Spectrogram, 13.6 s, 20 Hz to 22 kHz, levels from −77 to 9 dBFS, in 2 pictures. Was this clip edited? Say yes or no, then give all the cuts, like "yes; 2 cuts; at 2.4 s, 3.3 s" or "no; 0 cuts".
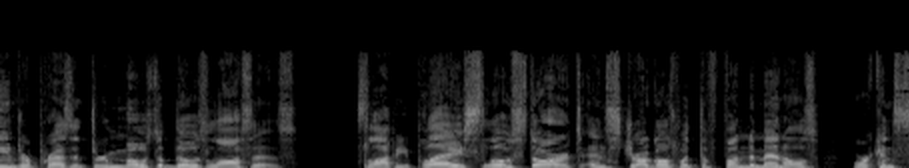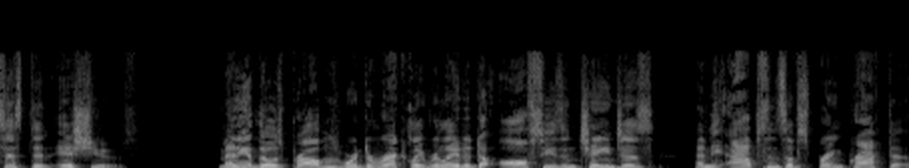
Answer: no; 0 cuts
